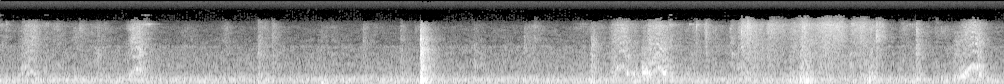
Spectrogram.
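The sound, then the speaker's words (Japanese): Rustling and shuffling as a recorder and laptop, along with a phone, wallet and keys, are packed into a bag, with a zipper-like rasp, soft bumps and one sharp click partway through; no voices. “レコーダー入れたパソコン入れた。携帯財布鍵持った。”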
